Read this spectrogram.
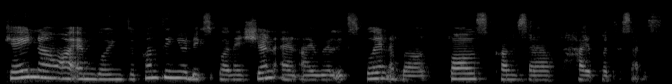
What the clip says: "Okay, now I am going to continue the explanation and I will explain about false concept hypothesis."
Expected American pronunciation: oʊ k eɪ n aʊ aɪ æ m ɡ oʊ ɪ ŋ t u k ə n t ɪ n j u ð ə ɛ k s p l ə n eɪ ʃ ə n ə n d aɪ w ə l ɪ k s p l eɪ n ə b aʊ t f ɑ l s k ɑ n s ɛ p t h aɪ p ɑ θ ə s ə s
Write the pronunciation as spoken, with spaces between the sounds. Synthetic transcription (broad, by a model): k eɪ n aʊ aɪ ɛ m ɡ oʊ ɪ ŋ t u k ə n t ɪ n j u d ɛ k s p l ə n eɪ ʃ ə n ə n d aɪ w ə l ɪ k s p l eɪ n ə b aʊ t f ɑ l s k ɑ n s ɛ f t h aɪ p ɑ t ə s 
